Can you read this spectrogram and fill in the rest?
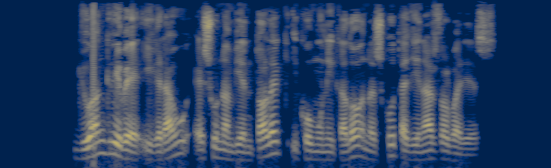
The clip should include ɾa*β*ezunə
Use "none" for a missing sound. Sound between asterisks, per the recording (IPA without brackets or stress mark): w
